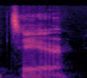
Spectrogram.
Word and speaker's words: tear: importante vocês saberem porque tem a palavra tear também que é lágrima Mas aqui a pronúncia tear que é o rasgar they will tear the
